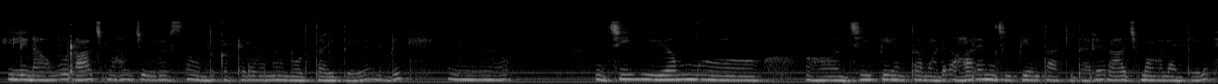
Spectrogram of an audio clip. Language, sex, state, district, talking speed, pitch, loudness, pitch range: Kannada, female, Karnataka, Bellary, 65 wpm, 200 Hz, -39 LUFS, 180-215 Hz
